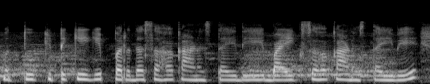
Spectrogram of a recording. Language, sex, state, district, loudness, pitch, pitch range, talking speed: Kannada, female, Karnataka, Bidar, -18 LUFS, 220 Hz, 210-235 Hz, 140 wpm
